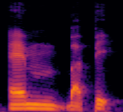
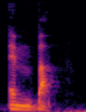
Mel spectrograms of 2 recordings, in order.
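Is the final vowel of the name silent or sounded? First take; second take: sounded; silent. First: The final vowel is clearly sounded as 'ay'. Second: The final vowel is dropped or left silent. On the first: The speaker calls it right. "You have an accent at the end, so you will pronounce E" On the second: The speaker calls it wrong. "and not"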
